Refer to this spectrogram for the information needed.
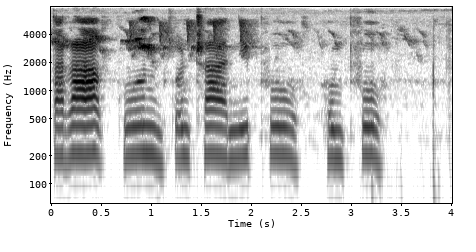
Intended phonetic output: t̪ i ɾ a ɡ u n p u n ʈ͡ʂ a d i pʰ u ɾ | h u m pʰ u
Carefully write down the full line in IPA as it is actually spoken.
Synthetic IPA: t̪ a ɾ a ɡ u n k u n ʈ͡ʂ a n i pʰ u | h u m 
